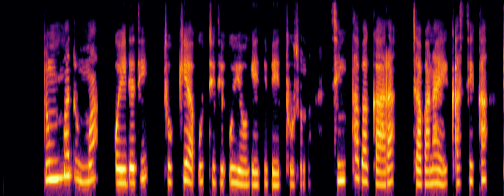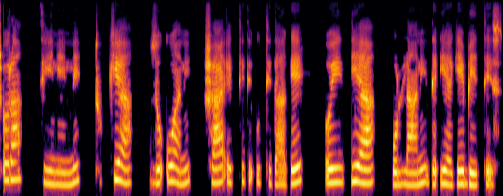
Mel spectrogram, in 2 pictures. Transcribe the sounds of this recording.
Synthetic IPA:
d̪̥ʊmːɐd̪ʊmːɐ | ɔjd̪ɛt̪ɪ | t̪ʰɔkːɪjaːʔʊt̪ːɪd̪ɪʔʊjo̞ːɡe̞ːt̪ɪbe̞ːt̪ʰːo̞ːsɔnɐ | sɪnt̪ːɐbɐɡːaːɾɐ | d͡ʒɐbɐnɐjkʼɐsːɪkːɐ | t͡ʃʼɔɾɐ | siːne̞ːnːɛ | t̪ʊkʰːɪjaː | zɔʔʊwaːn | ʃaːʔɛt̪ːɪd̪ɪʔʊt̪ːɪd̪a̰ːɡe̞ː | ʔɔjd̪ɪjaː | bɔlːaːnd̪ɛʔɪjaːɡe̞ːbe̞ːt̪ːḛːs

